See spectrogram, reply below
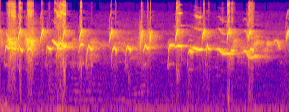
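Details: Cucak rawis, known in English as Straw-headed Bulbul, singing loud high notes at first, then an even string of short downward-curving whistles repeated about every quarter second.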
